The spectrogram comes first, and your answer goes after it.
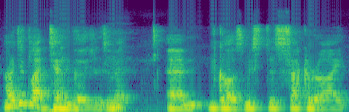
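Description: A Scottish man, a game composer, chatting in an interview, excitable and rambling with many restarts. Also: mid-range voice, fairly quick. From Scotland. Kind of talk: casual interview chat. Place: home studio area, lives in LA.

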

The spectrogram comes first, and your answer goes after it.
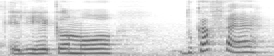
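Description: A woman talking as an interview guest, telling stories in an animated, chatty way with lots of fillers and restarts. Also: a little high, unhurried. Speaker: guest, coffee business owner. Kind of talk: conversational interview storytelling.

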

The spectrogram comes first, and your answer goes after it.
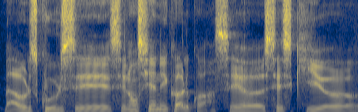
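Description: A man in his forties, a graffiti artist guest on a radio show, explaining slowly with many fillers and restarts. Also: on the low side, animated, a bit bright, no echo. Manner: hesitant, many fillers and restarts, laughs lightly. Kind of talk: casual radio interview.

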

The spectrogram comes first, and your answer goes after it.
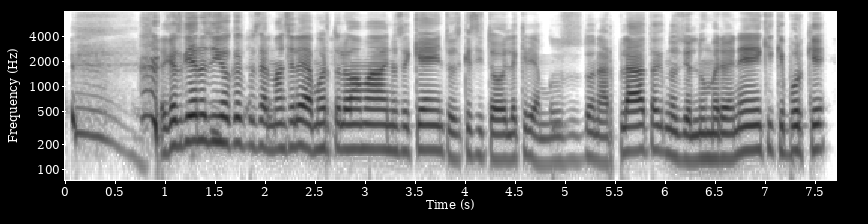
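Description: Slangy Colombian man, rather high voice. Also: fast talker, clean tone, no echo. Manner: rambling, slangy, laughing storyteller. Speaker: podcast storyteller. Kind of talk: casual chat.

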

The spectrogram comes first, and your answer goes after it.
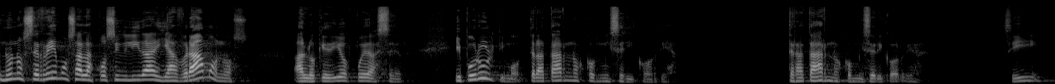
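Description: A male preacher delivers a sermon, circling back to his key lines and asking the congregation if they follow. His voice sits high and bright. The sound carries a long hall reverb. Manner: repeats key phrases for emphasis, checks in with the congregation.

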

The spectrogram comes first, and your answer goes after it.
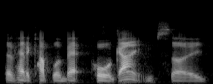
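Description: A man's voice: sits low, level tone, moderate pace, pushed and bright. A man co-hosting a casual fantasy football chat, easygoing and swearing casually. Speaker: podcast co-host. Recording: dull lo-fi sound.

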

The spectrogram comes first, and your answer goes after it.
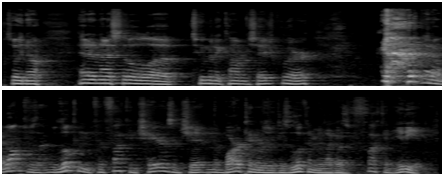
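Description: A man's voice: mid-range voice, lively intonation, fast talker, heavy background noise. A man in his thirties hosting a casual solo podcast, rambling and self-deprecating, swearing freely. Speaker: podcast host. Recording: very echoey room.

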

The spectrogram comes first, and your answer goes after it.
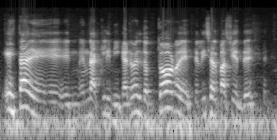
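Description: A man with an Argentine accent telling jokes casually, filling pauses with "este". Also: a little high, lively intonation, low-quality recording. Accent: Rioplatense Argentine. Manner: loud shouts of laughter, fillers like "este". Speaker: comedy show co-host. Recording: music playing behind.

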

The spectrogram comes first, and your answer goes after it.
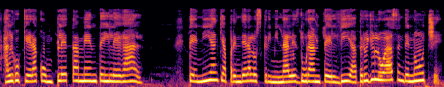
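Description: Warm-voiced woman preaching a sermon. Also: a little high, no room sound. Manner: dramatic emphasis with rhetorical questions to listeners.

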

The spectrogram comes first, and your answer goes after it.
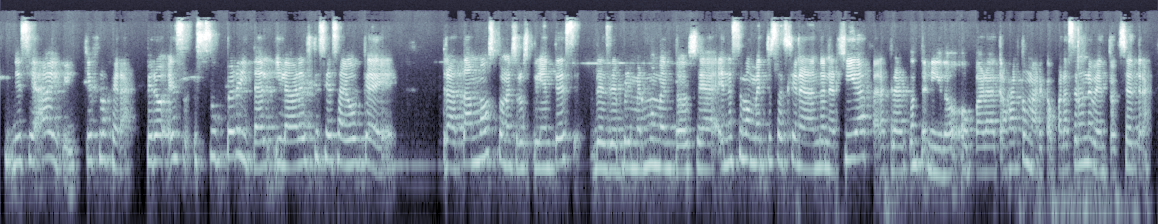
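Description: A woman's voice: on the high side, steady tone, brisk, a little hiss or hum. A woman with a Mexican accent, a podcast guest chatting casually about her consulting work and acting out little example conversations with fillers. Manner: chatty, explains with acted-out examples and frequent fillers. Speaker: guest, soft-skills and marketing consultant. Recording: roomy echo.

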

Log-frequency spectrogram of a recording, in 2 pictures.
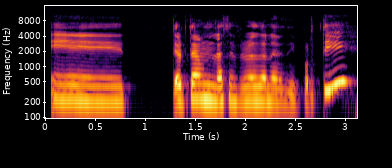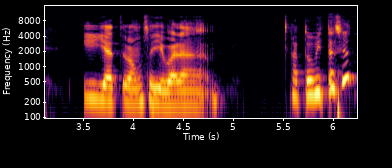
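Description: Brief: woman playing a deadpan male surgeon who teases his patient, higher-pitched delivery. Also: normal speed, smooth. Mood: teasing. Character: calm joking male surgeon.

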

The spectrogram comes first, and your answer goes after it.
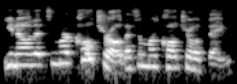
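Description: A woman's voice: on the high side, sing-song, fast talker, bright, forceful tone, slight background noise, low-quality recording. A woman from Nova Scotia, a guest in an interview, talking casually with lots of "like" and "um" fillers. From Canada (Nova Scotia). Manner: casual, many "like" and "um" fillers, laughs often.

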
